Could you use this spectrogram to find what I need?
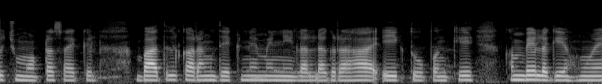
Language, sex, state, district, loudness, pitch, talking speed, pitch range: Hindi, female, Uttar Pradesh, Lalitpur, -21 LUFS, 195 Hz, 170 wpm, 190-200 Hz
